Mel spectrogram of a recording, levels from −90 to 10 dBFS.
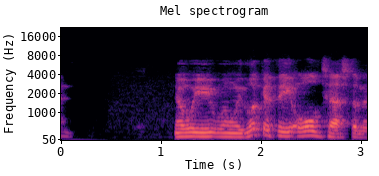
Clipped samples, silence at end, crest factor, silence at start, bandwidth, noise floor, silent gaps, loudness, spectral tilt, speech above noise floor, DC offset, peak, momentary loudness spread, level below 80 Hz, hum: under 0.1%; 0 s; 16 dB; 0 s; 7.6 kHz; -73 dBFS; none; -26 LUFS; -6.5 dB/octave; 48 dB; under 0.1%; -12 dBFS; 4 LU; -66 dBFS; none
